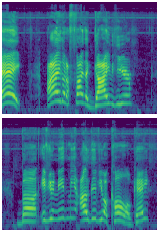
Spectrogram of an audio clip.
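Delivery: loud projected carrying holler. Voicing a character going down the stairs with a player: talking very loudly. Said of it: "He talks to you very loudly".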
